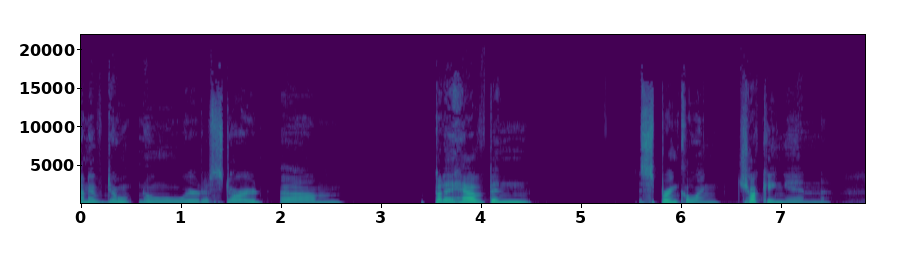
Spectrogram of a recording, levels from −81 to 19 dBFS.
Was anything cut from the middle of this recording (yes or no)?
yes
